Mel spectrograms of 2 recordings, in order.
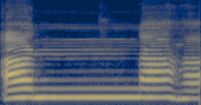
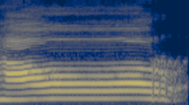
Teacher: হা complete করে তারপরে র হেভি করেন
